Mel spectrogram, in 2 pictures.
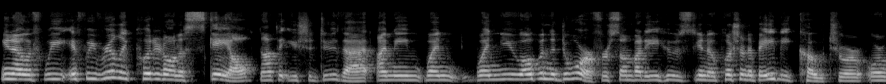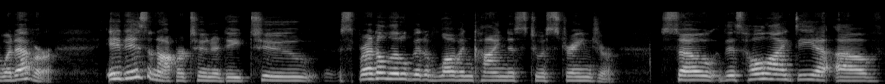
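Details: Adult woman speaking; typical speech.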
